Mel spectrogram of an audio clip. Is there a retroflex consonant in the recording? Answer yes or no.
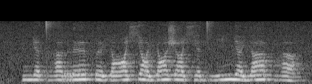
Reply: no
